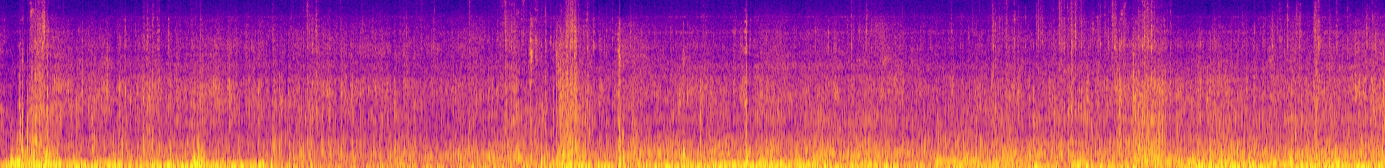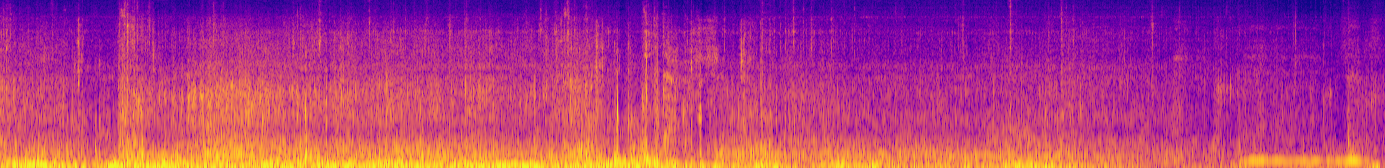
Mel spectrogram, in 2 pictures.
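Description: Mountain bike ridden down a dirt and gravel trail: wind buffeting the helmet-camera microphone, tyres rumbling over gravel, and knocks and rattles from the bike over bumps. Near the end it quiets as the bike slows, with a brief low hum.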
